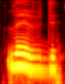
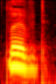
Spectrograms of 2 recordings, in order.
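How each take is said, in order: First: The final d is heavy and fully released. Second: The final d is light and soft. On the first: The speaker calls it wrong. "드 발음을 굉장히 무겁고 완전하게" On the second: The speaker calls it right. "이게 아니라"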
